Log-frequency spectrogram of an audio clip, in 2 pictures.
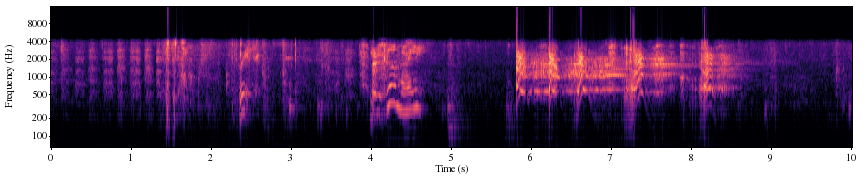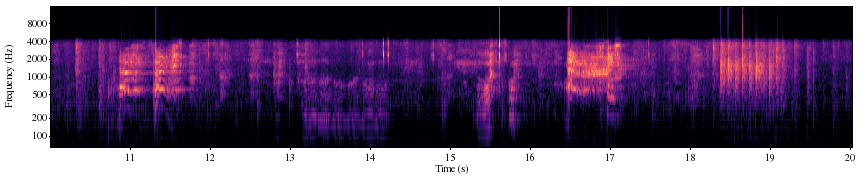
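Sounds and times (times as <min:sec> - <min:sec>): dogs barking and whining: 0:05.8 - 0:08.9, 0:10.8 - 0:14.3, 0:15.0 - 0:18.2.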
